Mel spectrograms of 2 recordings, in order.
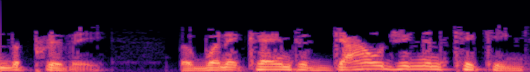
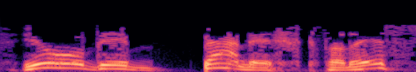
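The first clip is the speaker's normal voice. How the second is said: slow, higher-pitched indignant threat; shouted; 7 semitones higher, 3 dB louder, slower than usual. A narrator's reading. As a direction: mildly shout it as an outraged lord. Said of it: "Rust shouted".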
